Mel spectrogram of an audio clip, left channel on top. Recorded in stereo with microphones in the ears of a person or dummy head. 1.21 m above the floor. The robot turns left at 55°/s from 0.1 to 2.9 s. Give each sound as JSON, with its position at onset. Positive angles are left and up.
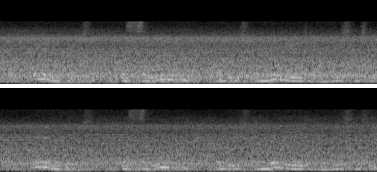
{"t": 0.3, "sound": "a man speaking", "azimuth_deg": 160, "distance_m": 3.0}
